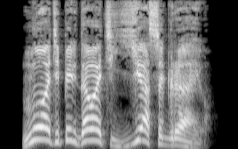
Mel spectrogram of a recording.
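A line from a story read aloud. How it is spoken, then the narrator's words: Ringing shout. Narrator (Russian): звонко прокричал Васька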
